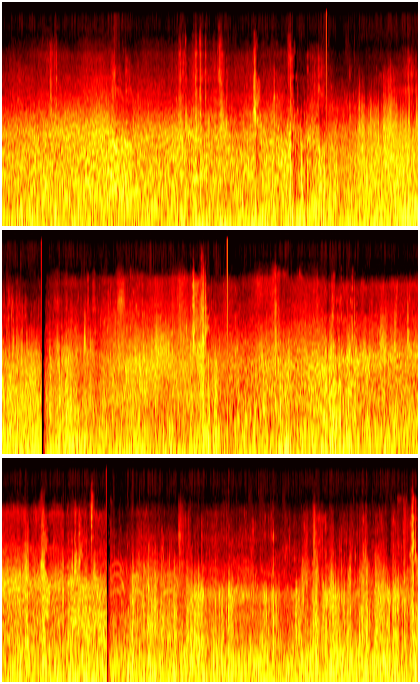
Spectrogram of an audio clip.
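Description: Choppy sea water sloshes and splashes close by.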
